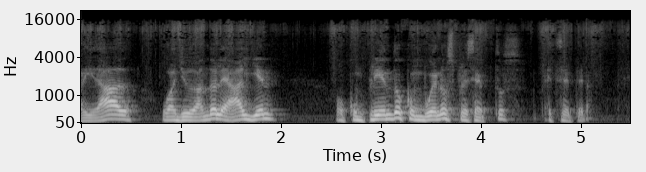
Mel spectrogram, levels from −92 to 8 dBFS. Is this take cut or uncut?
uncut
